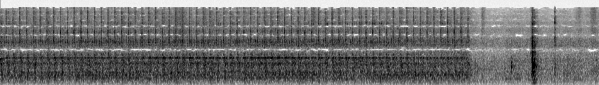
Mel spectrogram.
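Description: Domestic electric sewing machine stitching a long basting stitch through cotton fabric: it starts abruptly, runs at a fast, even rate for about six seconds, then stops. A single sharp click follows about a second later.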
